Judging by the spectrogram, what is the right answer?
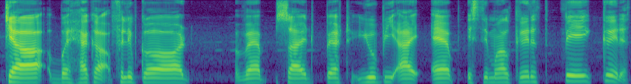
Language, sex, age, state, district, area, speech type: Kashmiri, male, 18-30, Jammu and Kashmir, Bandipora, rural, read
